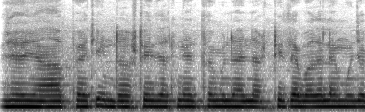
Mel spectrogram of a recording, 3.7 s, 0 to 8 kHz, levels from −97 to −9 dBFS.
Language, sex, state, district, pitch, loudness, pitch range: Hindi, male, Punjab, Fazilka, 150 Hz, -13 LUFS, 150-155 Hz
